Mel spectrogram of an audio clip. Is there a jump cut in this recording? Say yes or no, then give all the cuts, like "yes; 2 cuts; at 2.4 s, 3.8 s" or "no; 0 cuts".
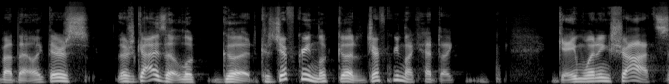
no; 0 cuts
